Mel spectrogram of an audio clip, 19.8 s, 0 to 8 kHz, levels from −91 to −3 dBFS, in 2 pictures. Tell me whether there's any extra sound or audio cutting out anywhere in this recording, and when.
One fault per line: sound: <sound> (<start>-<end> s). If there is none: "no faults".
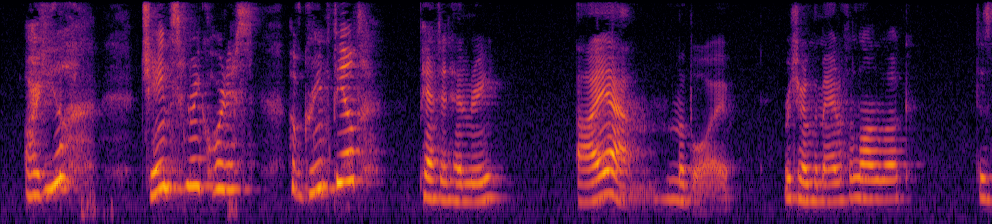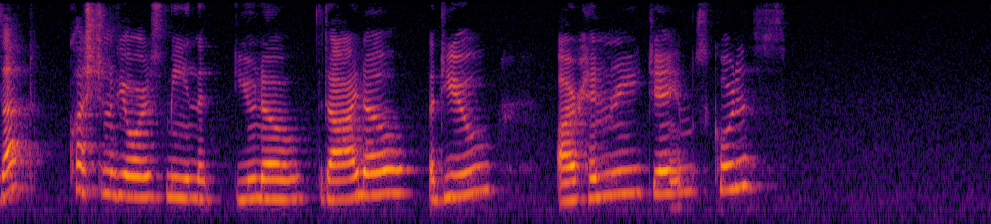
no faults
